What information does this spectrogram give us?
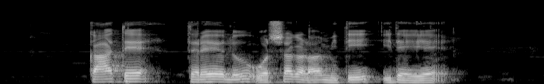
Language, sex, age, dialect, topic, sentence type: Kannada, male, 18-24, Coastal/Dakshin, banking, question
